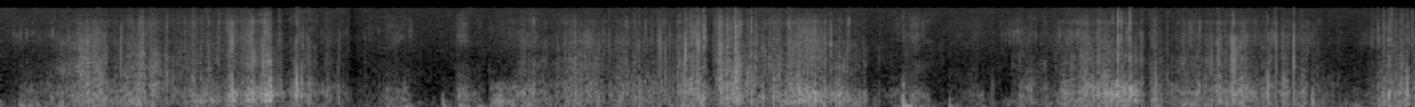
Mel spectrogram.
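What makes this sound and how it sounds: A thin wooden ear pick, held in a gloved hand, scratches inside the canal of a small, hollow white silicone dummy ear on a binaural microphone. The result is close, muffled rustling and scraping, heavy in the lows and low mids with almost no bright content. It swells and fades in uneven waves with brief dips between strokes.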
